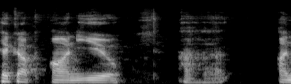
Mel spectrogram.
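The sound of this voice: The background is quiet. Over it comes an unforced reading voice.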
